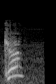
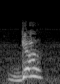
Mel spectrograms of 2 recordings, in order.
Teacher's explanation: the ka is voiceless while the ga is voiced. The ka is velar and the ga is velar as well.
